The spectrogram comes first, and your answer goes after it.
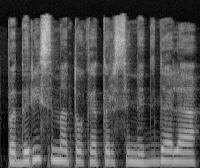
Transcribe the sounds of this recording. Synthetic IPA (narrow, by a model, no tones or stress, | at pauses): pɐd̪ɐɾʲiːsʲɪmʲɛt̪oːkʲɛt̪ɐɾʲsʲɪnʲɛd̪ʲɪd̪ʲɛlʲæ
